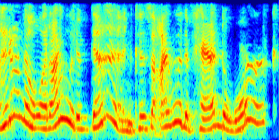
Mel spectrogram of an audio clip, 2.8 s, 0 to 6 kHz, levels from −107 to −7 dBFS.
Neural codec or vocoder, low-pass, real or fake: codec, 16 kHz in and 24 kHz out, 2.2 kbps, FireRedTTS-2 codec; 5.4 kHz; fake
